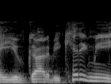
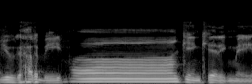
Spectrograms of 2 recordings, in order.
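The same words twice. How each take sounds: First: Said in the usual way. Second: "fucking" stressed, sentence slowed; slow emphatic profanity. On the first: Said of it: "he didn't say". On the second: Shown as a demonstration. Host correcting the quote, slow and emphatic. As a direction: spell out the real quote slowly, leaning on "fucking". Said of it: "He said".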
